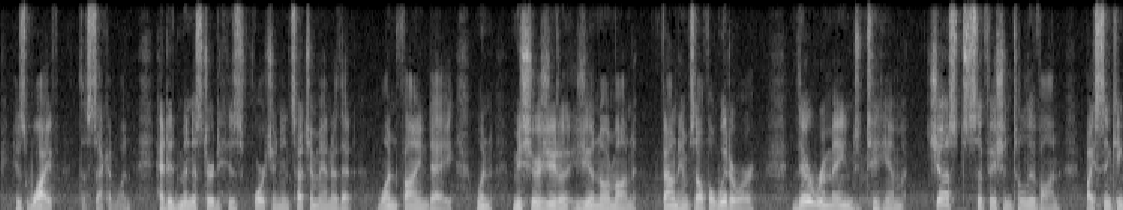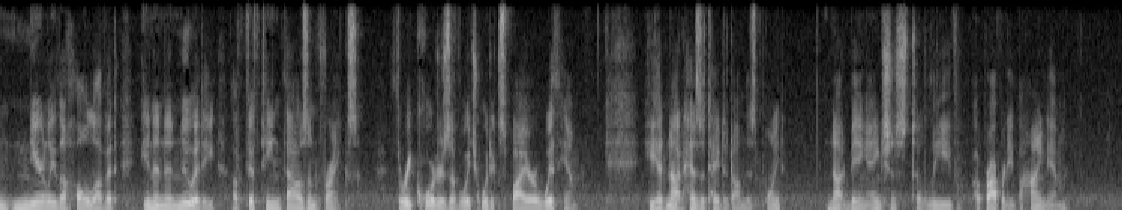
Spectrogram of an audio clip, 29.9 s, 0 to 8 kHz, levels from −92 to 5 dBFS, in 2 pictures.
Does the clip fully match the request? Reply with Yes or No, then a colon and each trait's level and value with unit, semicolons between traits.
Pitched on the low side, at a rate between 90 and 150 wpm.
Yes: low, 115 Hz; average, 140 wpm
